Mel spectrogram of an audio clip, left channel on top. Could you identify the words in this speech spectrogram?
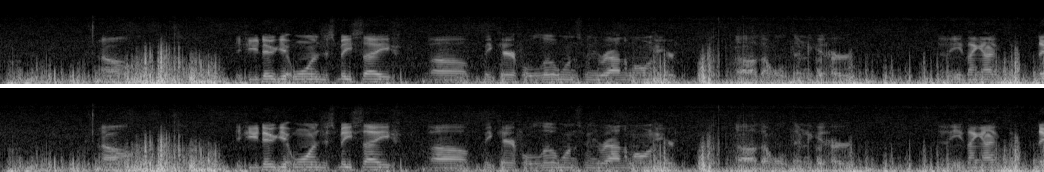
If you do get one, just be safe. Be careful with little ones when you're riding them on here. Don't want them to get hurt. Anything I can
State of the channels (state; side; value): normal; both; correlation 0.80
